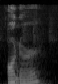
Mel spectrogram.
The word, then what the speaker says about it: honor: Remember that if there is an H at the beginning of a word, except for an example like honor, H-O-N-O-U-R, that's an example, or honest, H-O-N-O-U-R. E-S-T, the rest of words which begin with H, you have to pronounce the H.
